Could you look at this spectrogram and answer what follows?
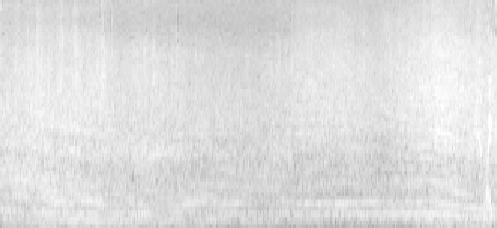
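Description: Race cars roar past one another on a track, their engines loud and close. The overlapping engine tones rise and fall in pitch for several seconds of continuous racing noise.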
